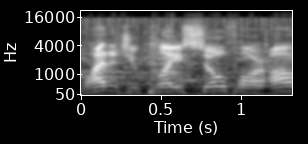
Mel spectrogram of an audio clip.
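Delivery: normal talking voice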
